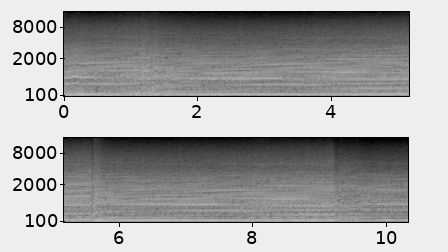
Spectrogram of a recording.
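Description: A race car engine roars at high revs, shifting up through the gears.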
